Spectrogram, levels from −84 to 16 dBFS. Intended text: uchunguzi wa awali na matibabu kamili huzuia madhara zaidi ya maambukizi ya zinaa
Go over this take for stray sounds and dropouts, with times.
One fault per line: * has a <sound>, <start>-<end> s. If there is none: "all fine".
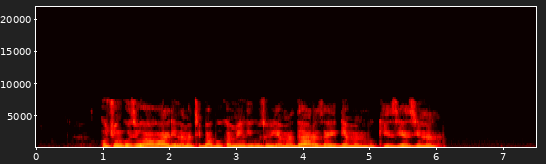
all fine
